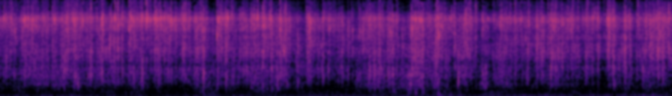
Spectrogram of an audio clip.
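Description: A small, full, individually wrapped Napolitain cake in a metallised plastic wrapper is held in both hands and crinkled and squeezed with fingertips. A steady, quiet stream of dense, crackly crinkling fills the clip, bright and high with almost no low end. The short, sharp crackles run into one another without a pause.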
